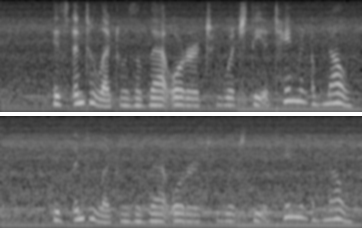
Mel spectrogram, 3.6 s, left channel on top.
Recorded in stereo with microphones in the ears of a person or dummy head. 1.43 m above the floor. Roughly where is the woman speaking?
Left.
